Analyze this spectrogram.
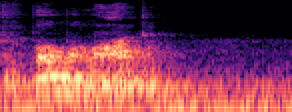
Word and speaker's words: Fomalhaut: star hovering in the southern sky, known as Fomalhaut. Right there, almost directly in front of us. Looks like Fomalhaut, but it's actually pronounced Fomalhaut.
